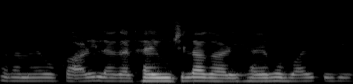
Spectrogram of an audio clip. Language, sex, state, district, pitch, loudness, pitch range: Magahi, female, Bihar, Gaya, 160 Hz, -35 LUFS, 155-160 Hz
